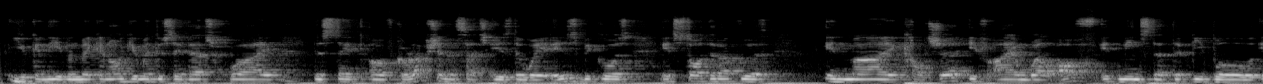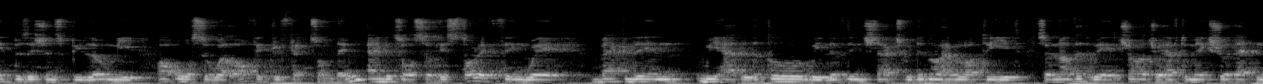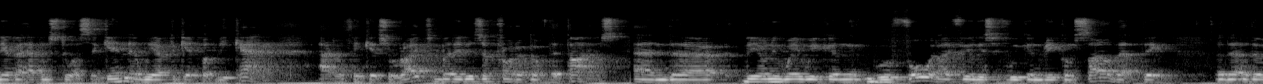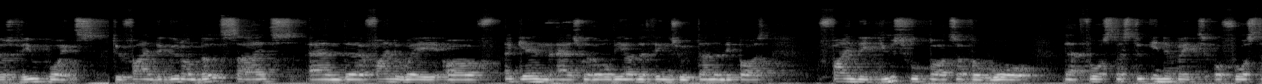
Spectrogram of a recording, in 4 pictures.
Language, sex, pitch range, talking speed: English, male, 110-125 Hz, 205 wpm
